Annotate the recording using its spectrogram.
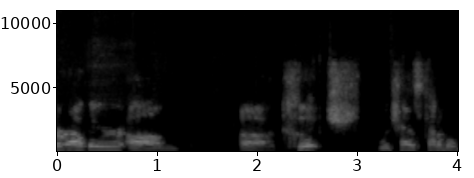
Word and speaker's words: Cwtch: It looks like Sea Witch but it's uh, spelled Cwtch, which is uh, Gaelic for hug.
